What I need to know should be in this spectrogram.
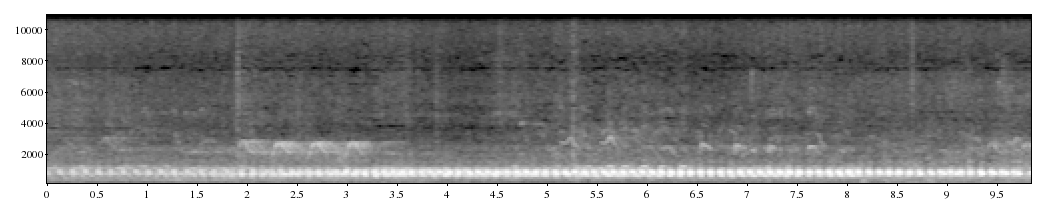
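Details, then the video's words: Dense toad chorus of overlapping pulsed croaks swelling in loudness toward the middle and staying strong, with a few faint bird notes higher up. "Som do Sapo Coaxando"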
